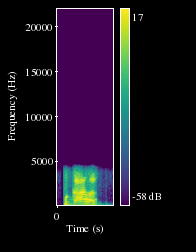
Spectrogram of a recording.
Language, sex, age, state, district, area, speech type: Marathi, male, 60+, Maharashtra, Raigad, rural, conversation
